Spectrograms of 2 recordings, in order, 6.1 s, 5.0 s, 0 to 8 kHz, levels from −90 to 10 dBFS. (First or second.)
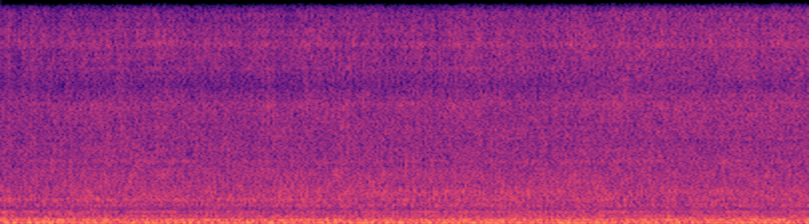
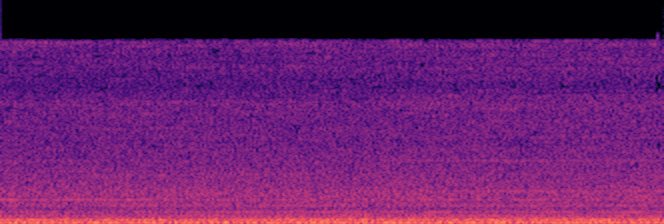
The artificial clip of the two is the first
